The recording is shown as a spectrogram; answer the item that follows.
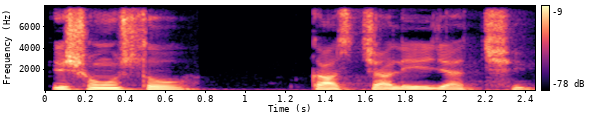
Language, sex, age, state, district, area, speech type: Bengali, male, 18-30, West Bengal, Dakshin Dinajpur, urban, spontaneous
